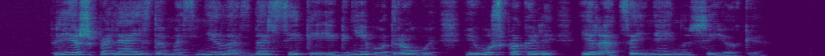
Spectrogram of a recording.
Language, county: Lithuanian, Vilnius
